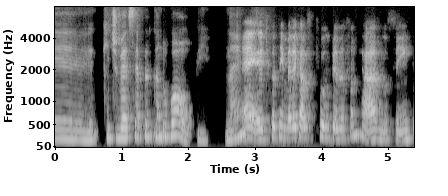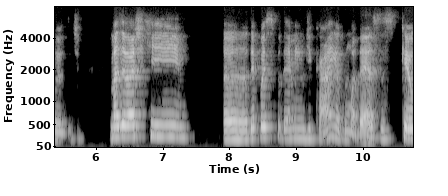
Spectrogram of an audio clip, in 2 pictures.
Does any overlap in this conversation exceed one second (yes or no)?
no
